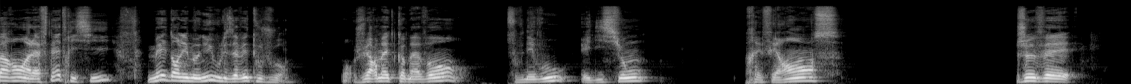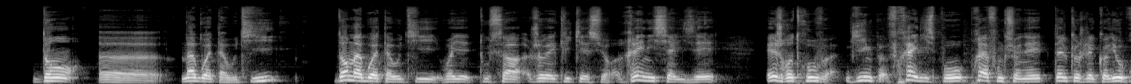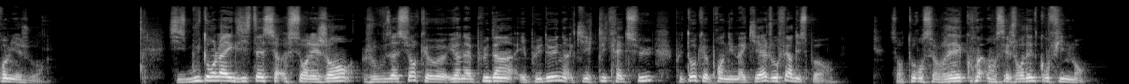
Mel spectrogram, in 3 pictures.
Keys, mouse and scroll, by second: 1.9 click, 5.8 click, 8.1 click, 13.1 click, 18.2 click.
